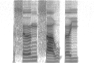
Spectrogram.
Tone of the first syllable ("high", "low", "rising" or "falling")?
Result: rising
